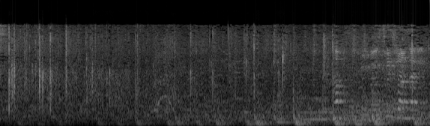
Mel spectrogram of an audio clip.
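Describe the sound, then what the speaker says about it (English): A crowd at a school and police cyber-awareness grand finale claps and murmurs in a large venue, the applause building louder toward the end amid scattered voices and chatter. "A huge round of applause for Rangareddy District and Cyber Ambassadors."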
